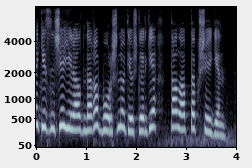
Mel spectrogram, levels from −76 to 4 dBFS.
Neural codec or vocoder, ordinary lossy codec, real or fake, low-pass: none; none; real; none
